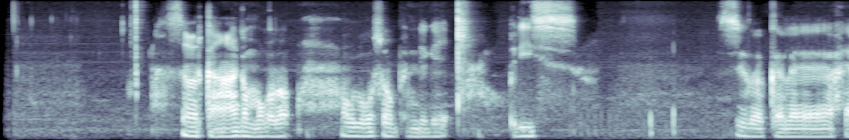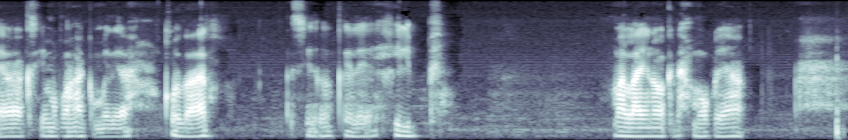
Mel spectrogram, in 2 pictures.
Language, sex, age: Somali, male, 25-35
